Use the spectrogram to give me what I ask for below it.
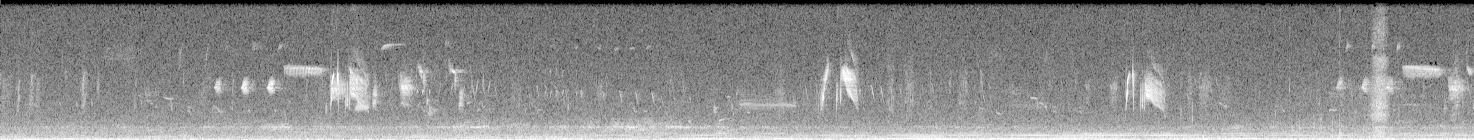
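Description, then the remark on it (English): Barn swallows calling as they fly past: scattered bursts of quick, high twittering chirps come and go over a steady low droning hum, with a few louder call clusters standing out. “There's also some barn swallows going by here.”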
